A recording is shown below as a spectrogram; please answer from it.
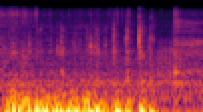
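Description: Computer keyboard typing: a quick run of about half a dozen key clicks as a number is entered.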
